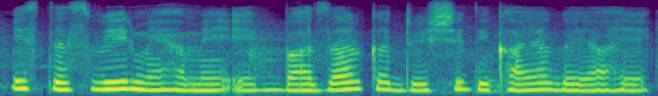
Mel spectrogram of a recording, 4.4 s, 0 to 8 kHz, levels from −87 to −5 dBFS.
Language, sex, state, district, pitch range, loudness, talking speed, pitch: Hindi, female, Mizoram, Aizawl, 190-220 Hz, -13 LUFS, 150 wpm, 200 Hz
